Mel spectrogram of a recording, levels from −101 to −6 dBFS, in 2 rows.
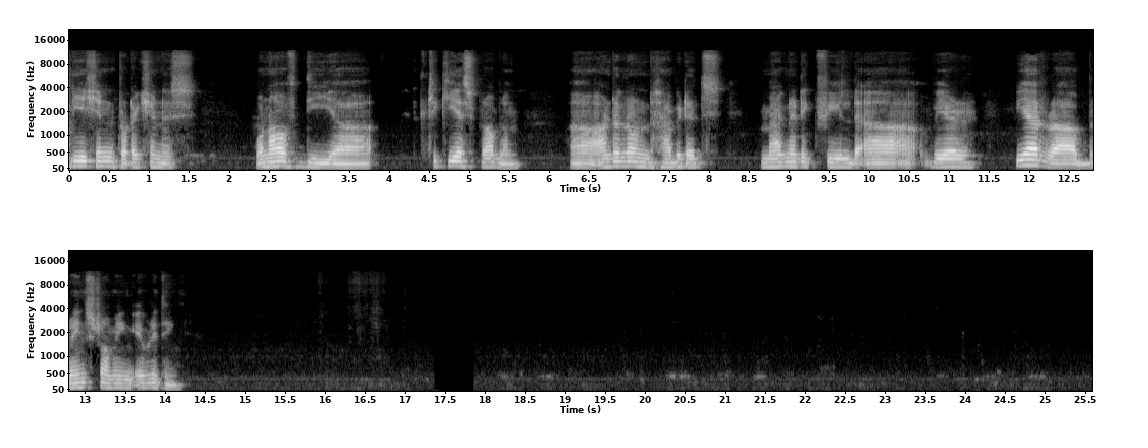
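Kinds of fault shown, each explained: Long network dropout: At 17.35 s the speech breaks off. The last sound is stretched into a buzz or hiss that fades to near silence. Speech returns at 17.87 s with about half a second simply gone. The likely cause is that no audio reached the receiver, and its concealment carried the final sound forward until nothing was left. The returning audio has the same band-limited codec character, with nothing above 12 kHz.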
